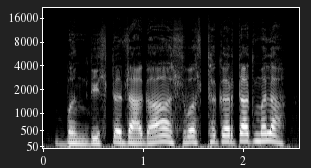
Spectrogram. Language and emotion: Marathi, fearful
